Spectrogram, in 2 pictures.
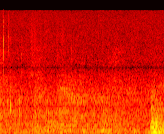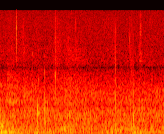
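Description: Quiet handling sounds of liquid silicone being poured from a cup into flat moulds and spread with a wooden mixing stick, with a few faint ticks, a soft low thump about three seconds in and a short click about a second later.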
